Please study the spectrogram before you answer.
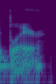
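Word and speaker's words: Bleier: I don't know if I'm pronouncing that right, but it's b l e i e r. So, I'm just going to say Bliar.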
